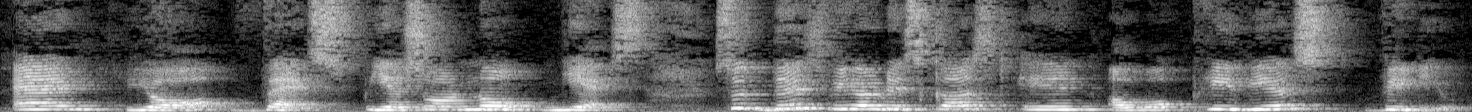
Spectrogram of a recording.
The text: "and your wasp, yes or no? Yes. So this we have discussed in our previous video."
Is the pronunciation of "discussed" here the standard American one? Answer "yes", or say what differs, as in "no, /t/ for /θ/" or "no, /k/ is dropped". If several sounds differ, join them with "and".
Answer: yes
